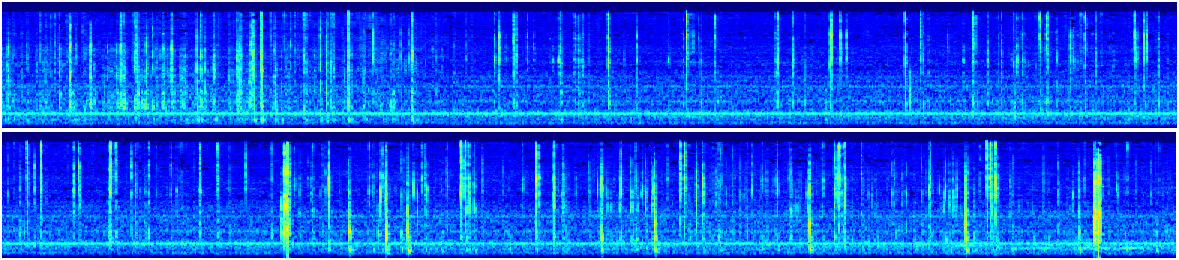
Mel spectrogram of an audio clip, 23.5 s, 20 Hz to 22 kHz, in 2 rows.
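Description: Saw chain links and metal parts clinking and clicking irregularly as a chain and bar are fitted onto a Stihl 021 chainsaw by hand, with a few sharper clacks in the second half. A faint steady hum runs underneath.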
